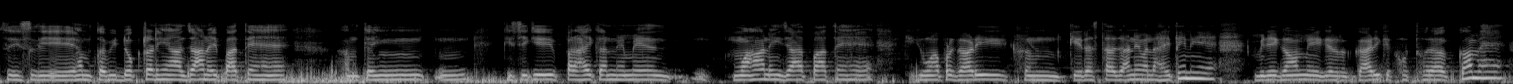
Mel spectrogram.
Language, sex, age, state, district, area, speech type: Hindi, female, 18-30, Bihar, Samastipur, urban, spontaneous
